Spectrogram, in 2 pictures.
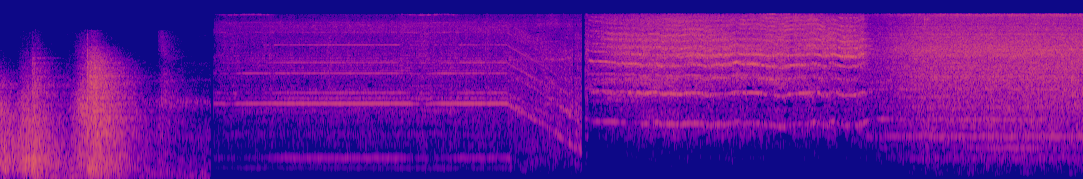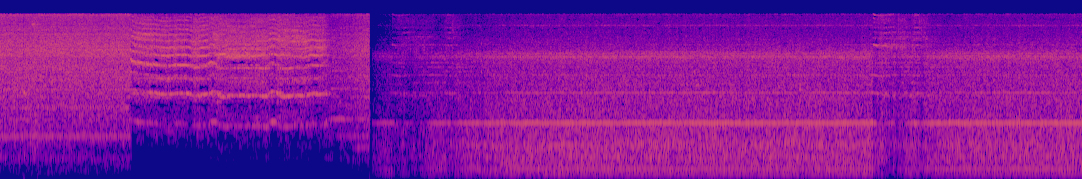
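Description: Woodshop power tools working ash. After a brief rub of wood on wood, a machine winds down with a falling tone. Then comes about ten seconds of loud cutting noise, which is a blade working through the wood. After that a machine runs steadily.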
